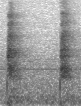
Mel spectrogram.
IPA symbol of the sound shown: p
